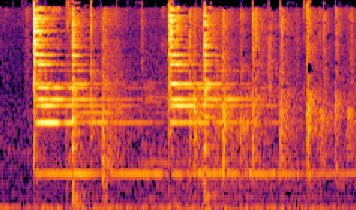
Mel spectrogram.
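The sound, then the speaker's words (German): A bright golden metal bell hanging beside the exit door of the West German Proton Therapy Centre is struck several times in quick succession by a patient after their last radiation treatment, each hit ringing out with a sustained, shimmering tone that lingers and overlaps, loud, with no voices. “Um den Patienten des Westdeutschen Protonenzentrums eine positive und optimistische Haltung zu vermitteln, hängt neben der Ausgangstür eine goldene Glocke, die jeder Patient nach seiner letzten Bestrahlung läuten darf.”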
